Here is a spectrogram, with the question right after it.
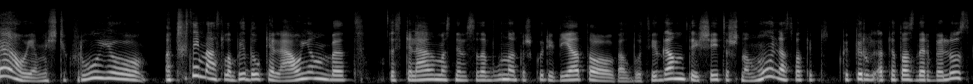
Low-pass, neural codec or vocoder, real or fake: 14.4 kHz; autoencoder, 48 kHz, 32 numbers a frame, DAC-VAE, trained on Japanese speech; fake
